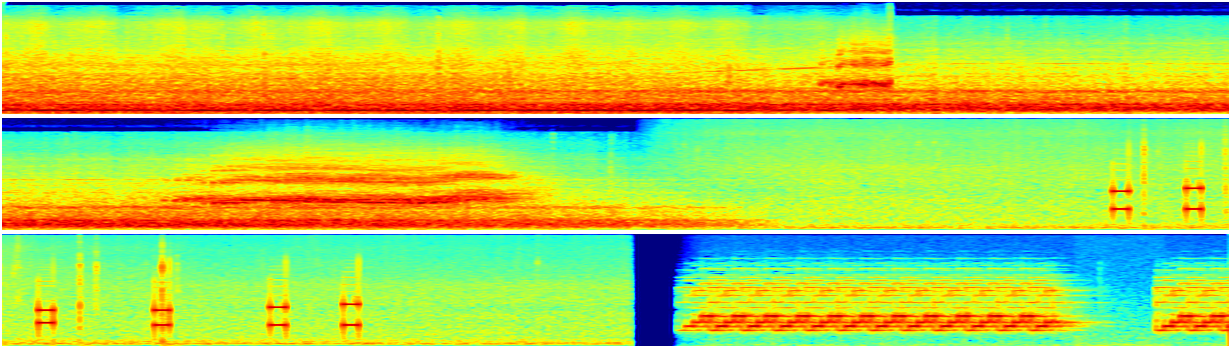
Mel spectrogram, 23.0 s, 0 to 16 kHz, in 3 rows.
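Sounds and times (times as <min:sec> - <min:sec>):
touch-tone keypad beeps: 0:14.6 - 0:15.7, 0:17.0 - 0:17.6.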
